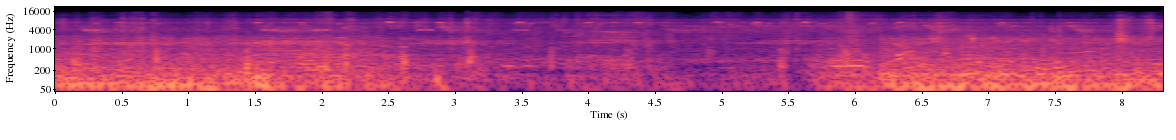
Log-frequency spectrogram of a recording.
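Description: A group of people walking together on a paved path, their hard-soled shoes tapping unevenly, with low murmuring voices and scattered sharp clicks. A low rumble fades out a few seconds in and returns near the end.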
